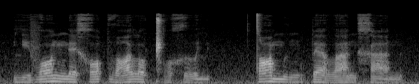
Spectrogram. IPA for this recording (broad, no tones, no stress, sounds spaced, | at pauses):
lʲ e v ɔ n ŋ ɛ x ɔ p ðˤ e lˠ o ɡ͡ǁ ɔ x ɤ lʲ | tˤ o m ɯ ŋ u p ɛ lˠ a n x a n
